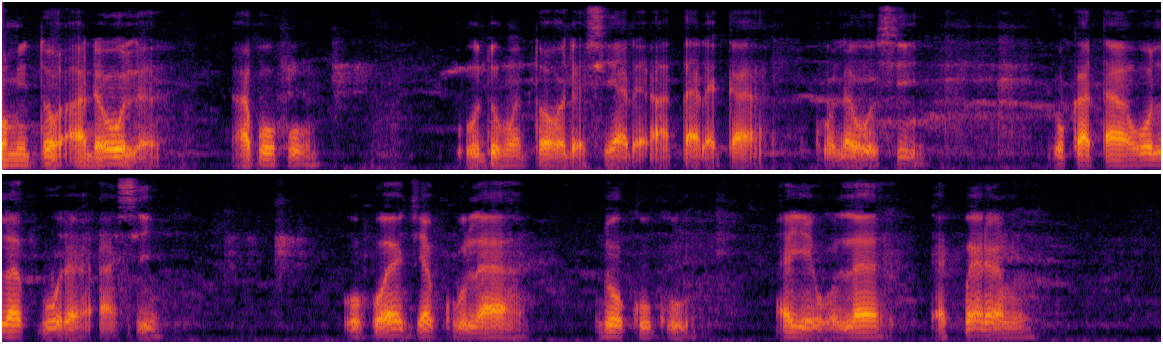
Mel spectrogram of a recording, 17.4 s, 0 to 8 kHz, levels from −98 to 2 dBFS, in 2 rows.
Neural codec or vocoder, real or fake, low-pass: codec, 16 kHz in and 24 kHz out, 2.2 kbps, FireRedTTS-2 codec; fake; 7.2 kHz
